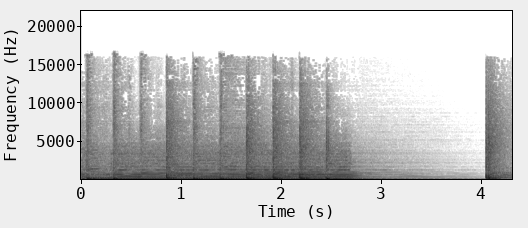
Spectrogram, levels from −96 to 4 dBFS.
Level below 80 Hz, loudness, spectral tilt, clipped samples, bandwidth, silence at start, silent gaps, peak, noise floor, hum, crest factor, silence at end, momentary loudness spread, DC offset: -26 dBFS; -19 LUFS; -5 dB/octave; under 0.1%; 17 kHz; 0 s; none; 0 dBFS; -49 dBFS; none; 18 dB; 0 s; 7 LU; under 0.1%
